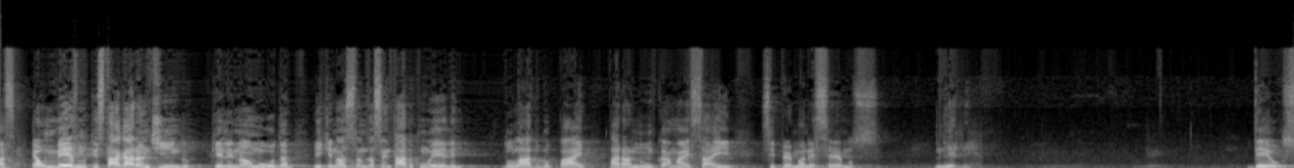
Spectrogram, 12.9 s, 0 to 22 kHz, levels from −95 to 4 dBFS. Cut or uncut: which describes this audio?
uncut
